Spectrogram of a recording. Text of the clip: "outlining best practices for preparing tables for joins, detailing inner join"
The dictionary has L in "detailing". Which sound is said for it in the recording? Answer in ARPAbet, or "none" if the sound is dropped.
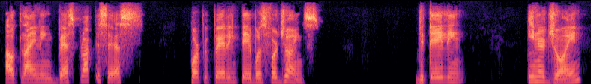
L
